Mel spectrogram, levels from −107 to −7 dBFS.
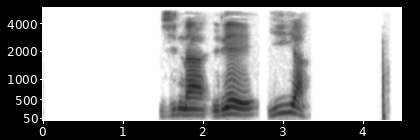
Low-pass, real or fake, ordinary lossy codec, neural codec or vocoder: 5.4 kHz; real; MP3, 48 kbps; none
